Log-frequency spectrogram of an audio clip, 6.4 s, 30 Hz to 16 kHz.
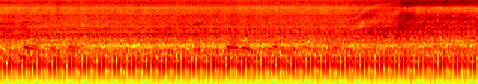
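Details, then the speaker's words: Husqvarna TS148XK lawn tractor, new June 2024, fuel treated with additive, throttle set just below fast: steady, even hum at constant high revs with no misses, knocks or wavering; engine healthy. "it's fueled up and I'll set the throttle not quite to fast start and so you can hear what it sounds like Full Throttle"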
